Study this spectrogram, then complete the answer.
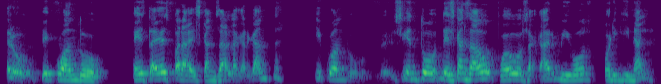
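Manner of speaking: high, slow, strained voice with a catch; a grateful man in a high strained voice; Rafael Guillén's changed voice. Retold or imitated. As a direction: speak slowly in a pinched high throat voice. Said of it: "esta voz".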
